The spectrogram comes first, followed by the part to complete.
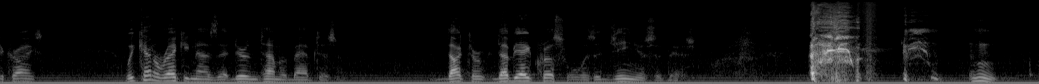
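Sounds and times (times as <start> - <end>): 
steady low hum: 0.0 - 10.3
speech: 0.1 - 0.6, 1.2 - 3.6, 4.5 - 7.0, 8.3 - 10.1
person clearing throat: 8.1 - 10.0
person coughing harshly: 8.1 - 10.0.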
